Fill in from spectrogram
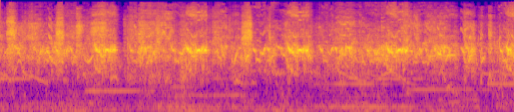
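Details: Loud close budgie chatter: rapid high squawks and chirps with short whistled notes repeated more than once a second, several Australian budgerigars singing together.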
